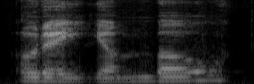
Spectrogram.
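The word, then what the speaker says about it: Odeyingbo: How do you pronounce it, Dork? Odeyumbo.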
